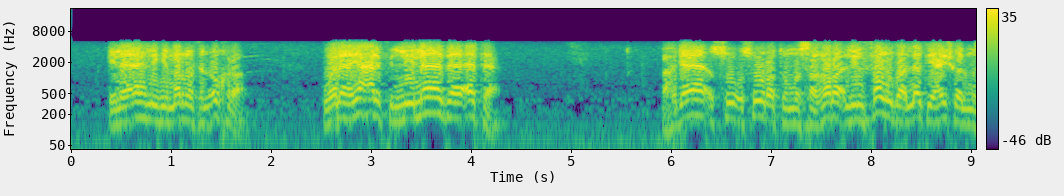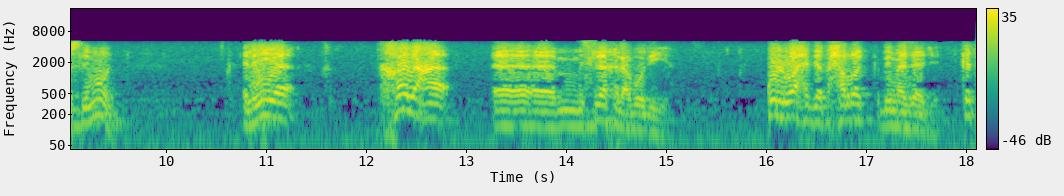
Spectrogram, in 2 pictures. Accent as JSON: {"language": "Arabic", "country": "Egypt", "said": "انا لما عملوا الطريق الاستراد اللي عندنا في مصر"}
